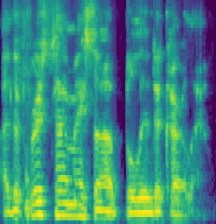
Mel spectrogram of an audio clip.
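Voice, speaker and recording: A man in his sixties, a guest telling casual, rambling stories with frequent swearing, getting animated when he quotes people. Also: lowish voice, fast, vocal fry. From United States. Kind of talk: casual storytelling interview.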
